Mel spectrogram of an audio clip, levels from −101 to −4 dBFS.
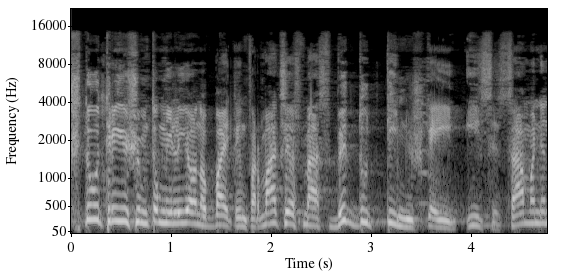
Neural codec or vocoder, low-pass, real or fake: none; 14.4 kHz; real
